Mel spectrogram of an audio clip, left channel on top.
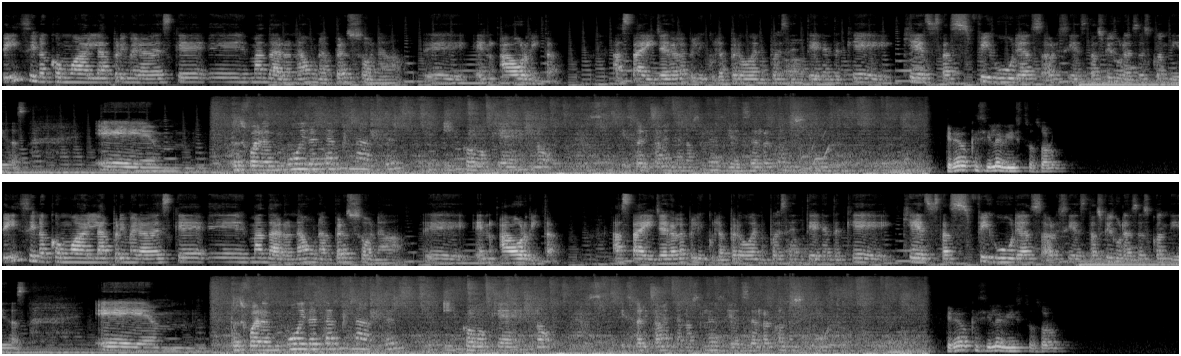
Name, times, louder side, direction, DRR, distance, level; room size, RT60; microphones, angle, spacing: voice 1, 0.0-5.5 6.1-15.9 16.2-17.2 17.6-20.3, right 2 dB, 45° right, 1.0 m, -25 dB
sound 1, 2.7-17.0 17.4-18.0 18.3-19.3 19.6-20.1, left 3 dB, 90° left, 0.5 m, -36 dB
sound 2, 10.7-20.2, left 1 dB, 70° right, 1.5 m, -36 dB
sound 3, 13.8-21.0, right 1 dB, 25° right, 0.7 m, -26 dB
voice 2, 21.2-22.3, left 4 dB, 30° left, 0.3 m, -21 dB
3.3 x 2.2 x 2.6 m
head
